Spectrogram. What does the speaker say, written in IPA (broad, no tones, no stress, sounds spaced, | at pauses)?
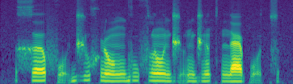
x ə f o̰ d͡ʒ u x ɳ õ ŋ ɡ u f l õ d͡ʒ o̰ n d͡ʒ õ t͡s n̪ æ p o̰ t͡s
